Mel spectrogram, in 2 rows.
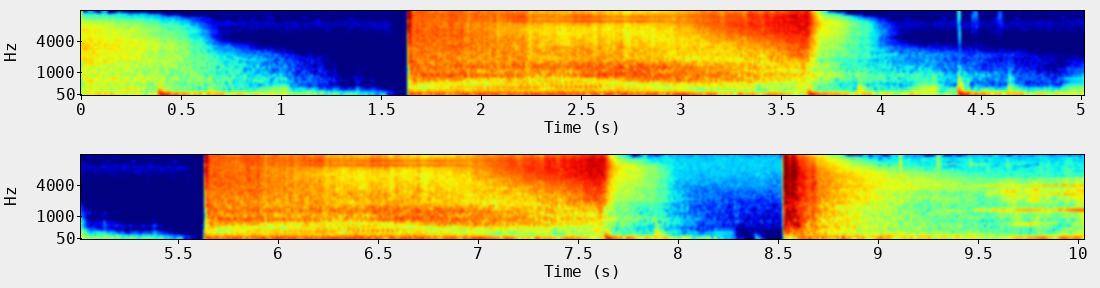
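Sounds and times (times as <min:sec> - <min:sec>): music: 0:00.0 - 0:10.0
handgun shot: 0:08.5 - 0:09.2.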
